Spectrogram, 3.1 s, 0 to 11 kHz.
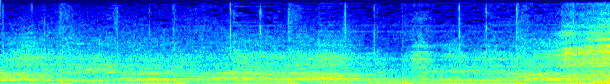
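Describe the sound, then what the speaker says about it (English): Esports arena crowd at an ESL Pro League CS:GO grand final, Luminosity versus G2 on Inferno, roaring and cheering steadily throughout with rhythmic clapping or thumping, while a commentator's voice runs over the noise. "This crowd is so ready for it."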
